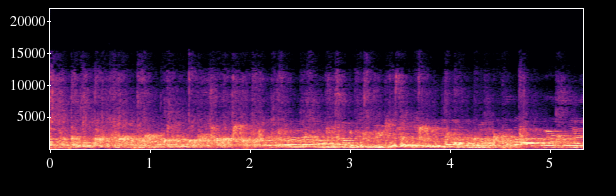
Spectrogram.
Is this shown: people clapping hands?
yes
